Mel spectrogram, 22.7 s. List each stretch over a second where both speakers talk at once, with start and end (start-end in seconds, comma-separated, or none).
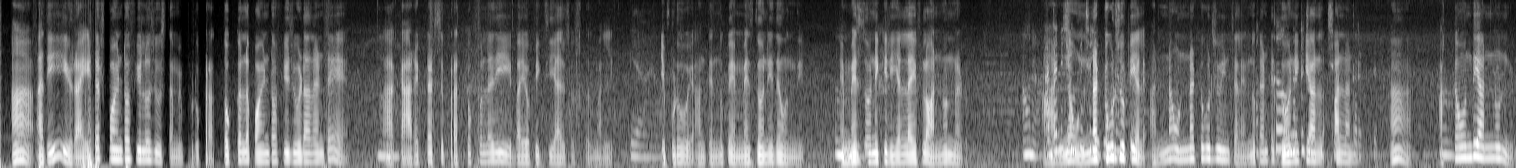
15.7-17.0, 19.1-20.3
